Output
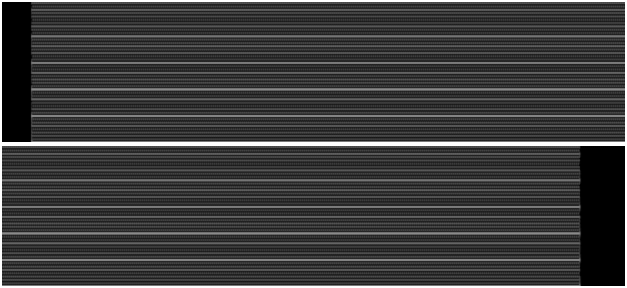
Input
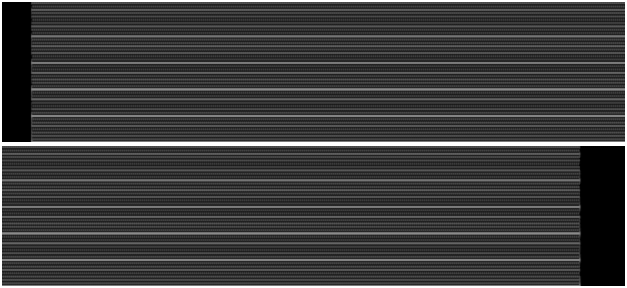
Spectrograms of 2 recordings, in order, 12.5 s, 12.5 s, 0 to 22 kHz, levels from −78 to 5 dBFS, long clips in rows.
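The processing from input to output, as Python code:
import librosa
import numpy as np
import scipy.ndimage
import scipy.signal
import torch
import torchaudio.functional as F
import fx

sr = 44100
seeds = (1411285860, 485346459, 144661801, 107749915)

y = fx.peak_eq(x, sr, hz=460.0, db=-3.0, octaves=2.2)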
